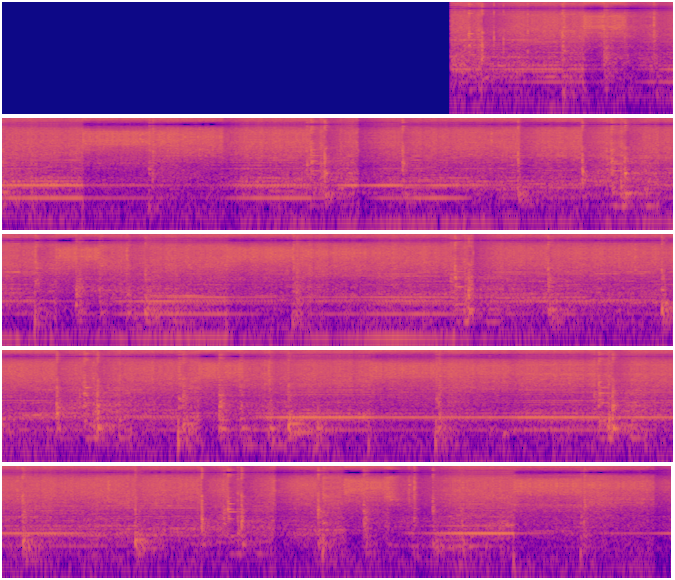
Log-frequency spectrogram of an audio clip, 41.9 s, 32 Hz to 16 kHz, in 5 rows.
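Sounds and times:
machine hum: 0:05.6 - 0:37.5
banding machine hissing: 0:05.6 - 0:41.9.

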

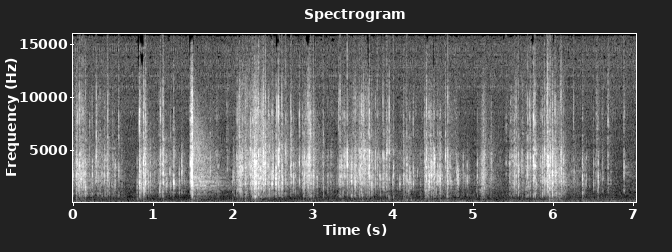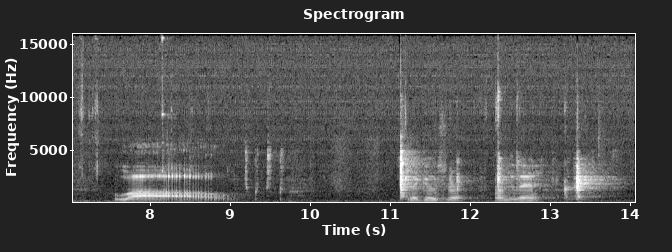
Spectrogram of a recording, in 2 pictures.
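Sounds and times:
plastic packaging crinkling: 0:00.0 - 0:06.8.

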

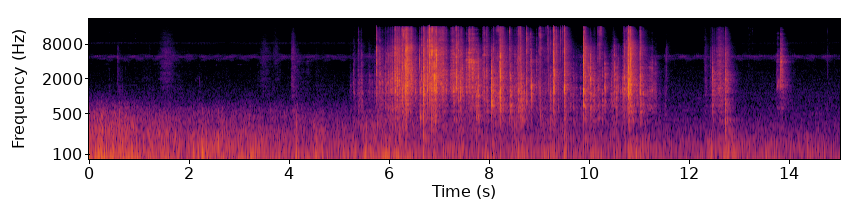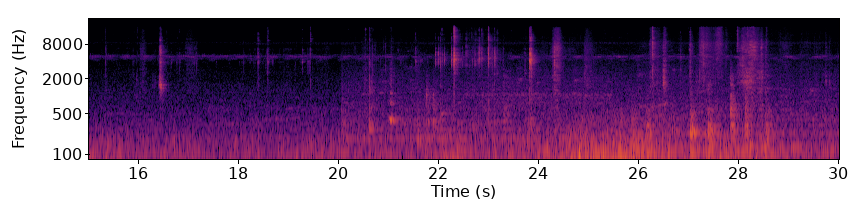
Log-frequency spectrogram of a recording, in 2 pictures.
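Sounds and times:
small plastic and metal parts clattering: 0:05.2 - 0:11.6, 0:12.4 - 0:12.9, 0:20.6 - 0:24.1.

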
